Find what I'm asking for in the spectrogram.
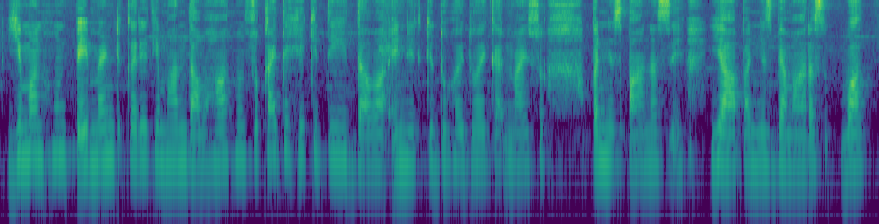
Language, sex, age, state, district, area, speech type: Kashmiri, female, 30-45, Jammu and Kashmir, Srinagar, rural, spontaneous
